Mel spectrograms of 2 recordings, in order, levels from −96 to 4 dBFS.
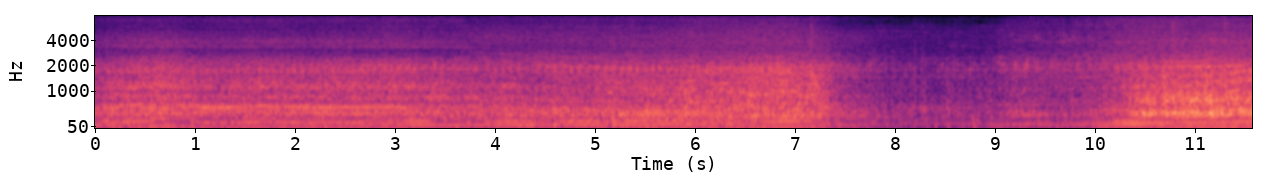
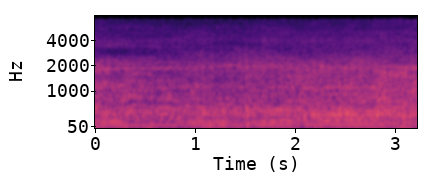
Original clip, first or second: first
